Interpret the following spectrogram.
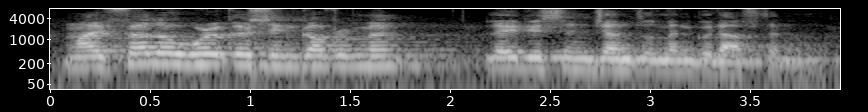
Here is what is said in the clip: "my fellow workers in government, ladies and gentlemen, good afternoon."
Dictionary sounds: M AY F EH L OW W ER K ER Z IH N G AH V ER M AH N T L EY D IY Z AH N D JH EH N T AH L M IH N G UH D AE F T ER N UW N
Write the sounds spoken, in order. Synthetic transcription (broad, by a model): M AY F EH L OW W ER K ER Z IH N G AH V ER M AH N T L EY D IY S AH N JH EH N T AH L M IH N G UH D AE F T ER N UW N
